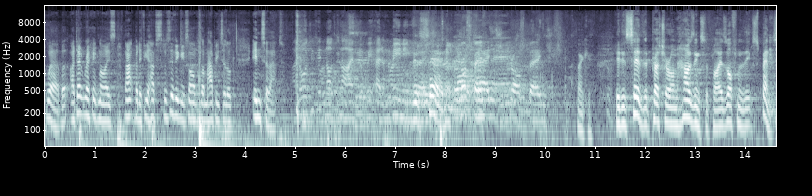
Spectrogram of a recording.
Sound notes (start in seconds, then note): 5.0 chatter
